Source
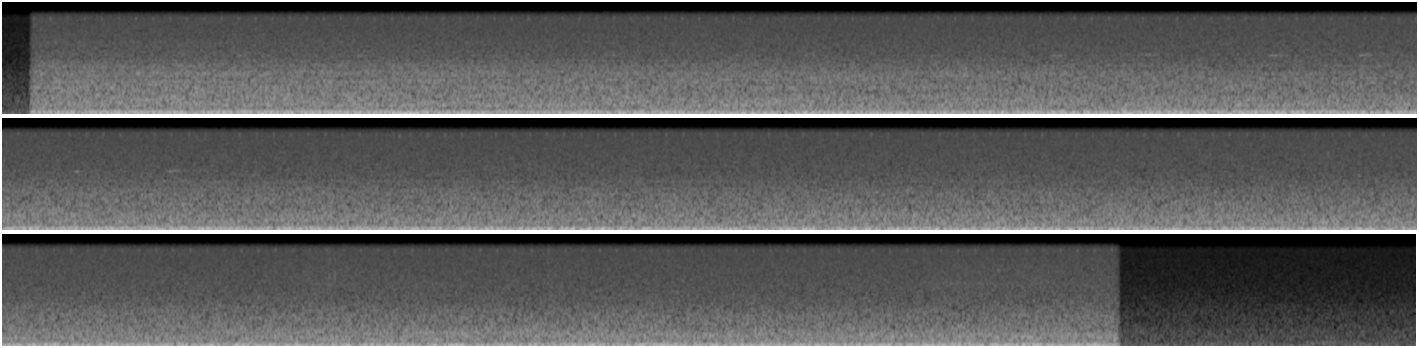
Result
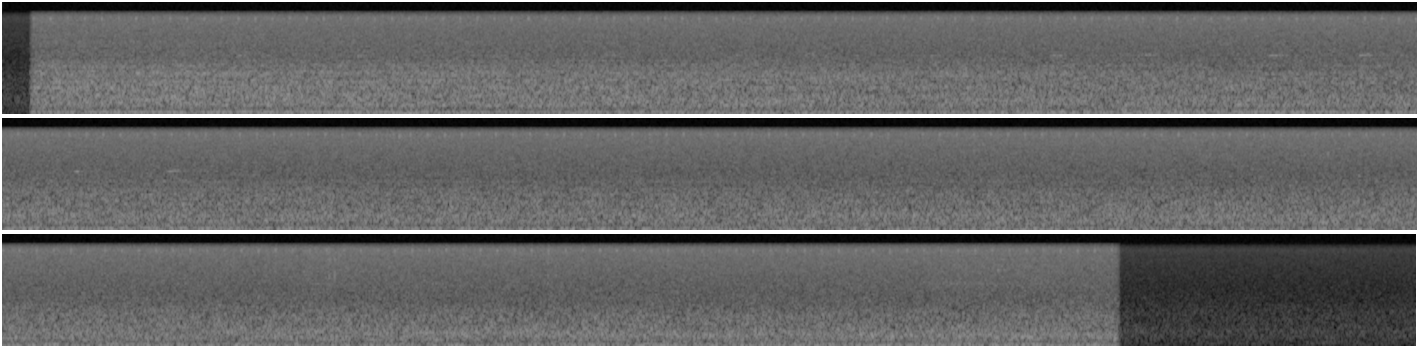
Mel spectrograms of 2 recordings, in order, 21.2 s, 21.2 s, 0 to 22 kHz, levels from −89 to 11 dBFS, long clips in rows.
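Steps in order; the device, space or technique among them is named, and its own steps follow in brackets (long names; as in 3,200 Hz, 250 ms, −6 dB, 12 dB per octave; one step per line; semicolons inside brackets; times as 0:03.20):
turntable without a phono preamp (RIAA equalisation recording; white noise bed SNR 38 dB)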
